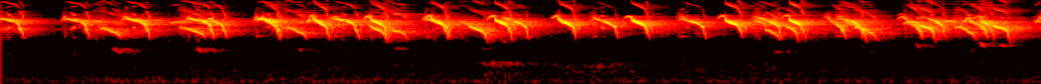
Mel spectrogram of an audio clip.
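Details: Colourful baby chicks peeping: a rapid run of high, downward-sliding cheeps repeated about three times a second, several birds overlapping.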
